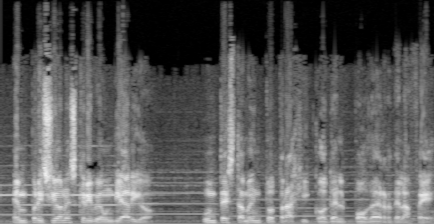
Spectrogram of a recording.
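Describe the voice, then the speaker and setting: A man's medium-pitched voice at a moderate pace, very even in loudness, with ordinary pitch variation and music in the background. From Colombia. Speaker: voice-over announcer. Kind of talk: documentary narration.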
